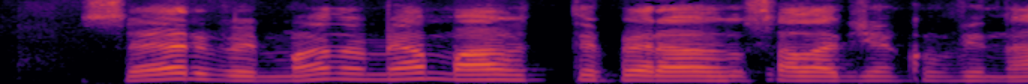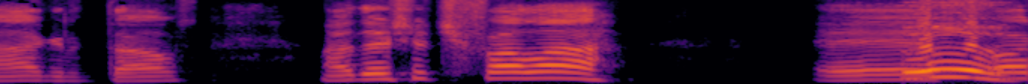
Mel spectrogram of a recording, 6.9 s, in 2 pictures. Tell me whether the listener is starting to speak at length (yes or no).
no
